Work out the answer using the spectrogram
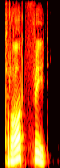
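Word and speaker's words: Trådfri: Ähm, also, wenn ich das richtig verstanden habe, spricht sich das Trotfree aus? – Wie hast äh, du das ähm, jetzt rausgekriegt? Mit O. Trotfried. – Ja, genau. – Okay. – Äh, welches ähnlich wie das deutsche O gesprochen wird.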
